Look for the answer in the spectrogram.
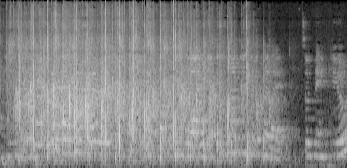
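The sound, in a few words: audience clapping for Matthew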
